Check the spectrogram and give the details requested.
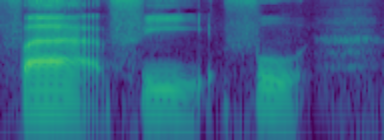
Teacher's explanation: Kalau kita mengucapkan huruf fa itu ada nafasnya mengalir, fa, fi, fu. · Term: sifat hamas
